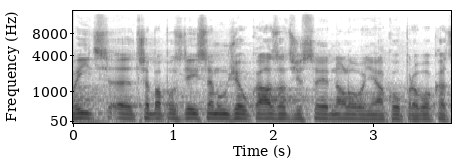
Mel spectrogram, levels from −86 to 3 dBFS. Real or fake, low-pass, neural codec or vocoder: real; 14.4 kHz; none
